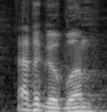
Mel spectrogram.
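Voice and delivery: low, deadpan send-off; cynical, downbeat English. Shown as a demonstration. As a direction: drop it down like a cynical Brit. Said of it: "much more cynical and downbeat".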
